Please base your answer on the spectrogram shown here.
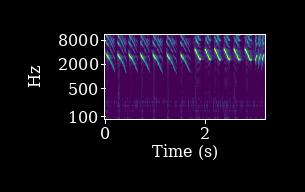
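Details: Male canary in excited breeding-season song, delivering a series of sharp, downslurred whistled notes repeated about four times a second, then a higher, tighter run of the same notes, ending in quick doubled chirps.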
